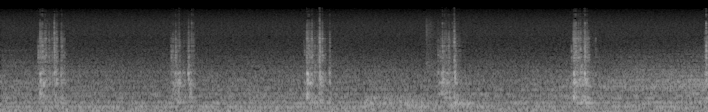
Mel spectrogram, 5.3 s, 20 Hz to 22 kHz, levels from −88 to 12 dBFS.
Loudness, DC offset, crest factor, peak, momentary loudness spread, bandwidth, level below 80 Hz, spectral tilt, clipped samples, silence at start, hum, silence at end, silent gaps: -26 LUFS; under 0.1%; 20 dB; -6 dBFS; 8 LU; 16 kHz; -36 dBFS; -4.5 dB/octave; under 0.1%; 0 s; none; 0 s; none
